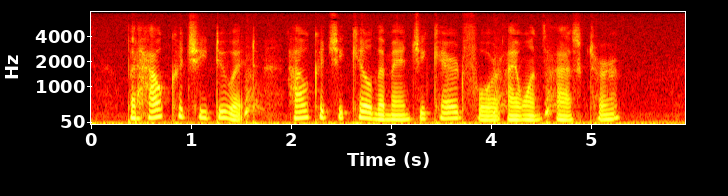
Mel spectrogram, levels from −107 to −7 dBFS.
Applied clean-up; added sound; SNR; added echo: none; Whoosh, swoosh, swish; 10 dB; none.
